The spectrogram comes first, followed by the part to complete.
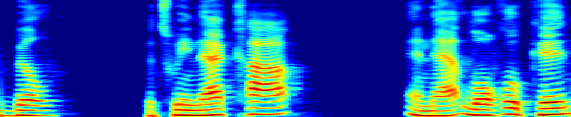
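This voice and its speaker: A man with an American accent speaks at a moderate pace and medium pitch in a dark, mellow tone with ordinary pitch variation, the sound dry and close with no echo. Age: 60s. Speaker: police boxing program leader. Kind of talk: interview. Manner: halting, repeats words.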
